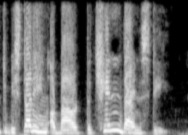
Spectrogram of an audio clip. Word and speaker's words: Qin: So under this unit we are going to be studying about the Chin Dynasty. Although the spelling may be Q I N, the pronunciation of this word is chin.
